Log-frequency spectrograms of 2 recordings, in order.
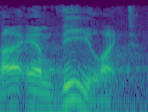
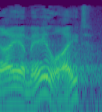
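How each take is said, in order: First: "the" said as a long "thee", drawn out slowly; slow, weighty "the" before "light"; stress on THE. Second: "a" said as a full "ay", punched in "a light"; contrastive, emphatic "a"; stress on A. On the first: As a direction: stretch "the" to mean the only one. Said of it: "He says". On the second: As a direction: lean on "a" as if one among many. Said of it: "because he's not saying". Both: Shown as a demonstration.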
